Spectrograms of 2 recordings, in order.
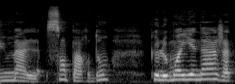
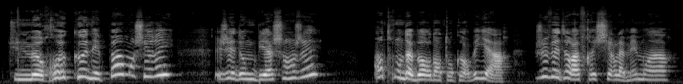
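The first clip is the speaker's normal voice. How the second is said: louder, higher, mock-affectionate taunt; taunting familiarity; 4 semitones higher, 6 dB louder than usual. A narrator's reading. The cadaver accosts the lawyer, loud taunting familiarity. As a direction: needle an old acquaintance with loud false tenderness. Blackmailer taunts his old lover.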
